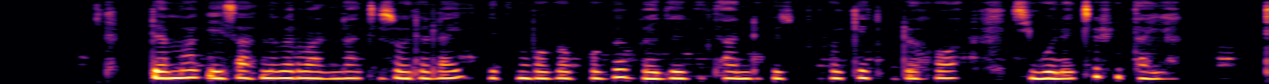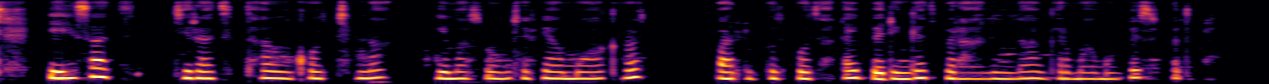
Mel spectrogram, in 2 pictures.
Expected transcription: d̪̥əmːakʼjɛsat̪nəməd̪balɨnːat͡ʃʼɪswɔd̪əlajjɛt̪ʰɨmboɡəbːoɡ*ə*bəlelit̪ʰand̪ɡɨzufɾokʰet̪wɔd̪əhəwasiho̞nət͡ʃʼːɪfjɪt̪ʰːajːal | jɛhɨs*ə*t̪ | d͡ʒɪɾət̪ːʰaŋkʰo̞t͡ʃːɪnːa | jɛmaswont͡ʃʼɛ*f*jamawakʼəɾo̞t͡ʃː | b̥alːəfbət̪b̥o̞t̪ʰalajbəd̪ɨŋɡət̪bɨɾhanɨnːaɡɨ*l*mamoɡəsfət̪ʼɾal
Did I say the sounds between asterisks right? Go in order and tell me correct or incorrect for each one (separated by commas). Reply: correct, incorrect, correct, incorrect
